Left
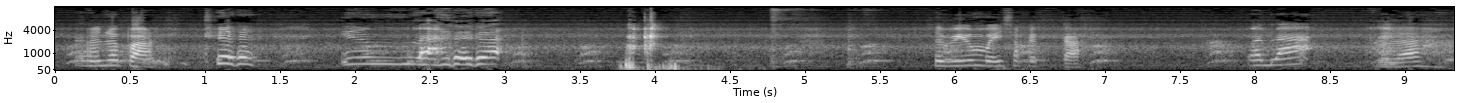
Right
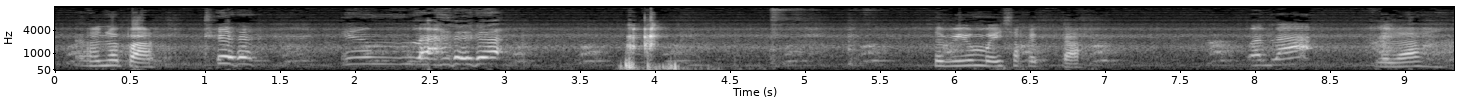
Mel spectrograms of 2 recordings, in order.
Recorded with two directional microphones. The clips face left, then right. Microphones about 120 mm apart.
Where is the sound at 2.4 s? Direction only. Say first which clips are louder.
Even; 30° left (ahead or behind).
